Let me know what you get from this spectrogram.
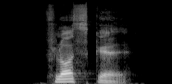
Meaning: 1. a standardised, hackneyed or meaningless expression, turn of phrase 2. platitude, truism, cliché
- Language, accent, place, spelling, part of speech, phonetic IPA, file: German, Germany, Berlin, Floskel, noun, [ˈflɔskl̩], De-Floskel.ogg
